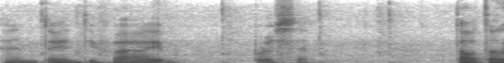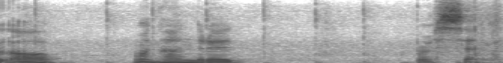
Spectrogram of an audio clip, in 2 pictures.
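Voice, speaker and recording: Speech comes at a very slow pace with long, frequent pauses and noticeable background noise. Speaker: science teacher. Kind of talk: educational lesson narration.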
